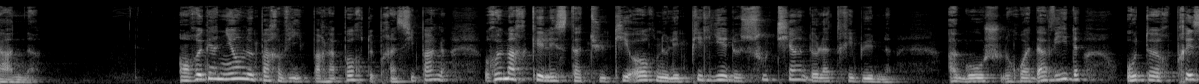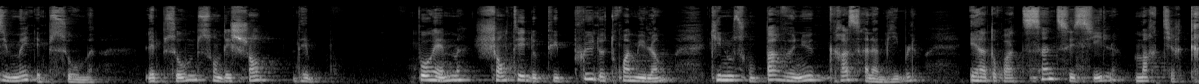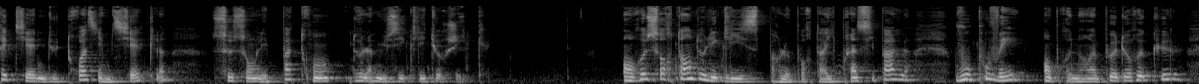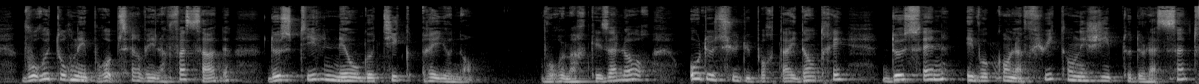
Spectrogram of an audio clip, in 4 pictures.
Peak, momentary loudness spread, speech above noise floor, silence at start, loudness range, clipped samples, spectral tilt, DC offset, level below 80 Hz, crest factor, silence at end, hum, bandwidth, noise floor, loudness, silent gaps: -2 dBFS; 12 LU; 35 dB; 0 s; 3 LU; under 0.1%; -4 dB/octave; under 0.1%; -62 dBFS; 24 dB; 0 s; none; 16.5 kHz; -60 dBFS; -25 LUFS; none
